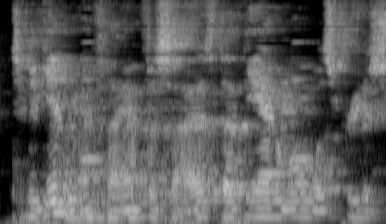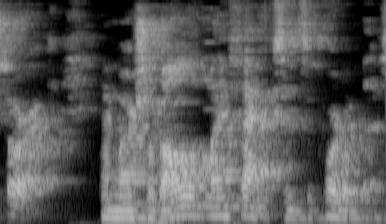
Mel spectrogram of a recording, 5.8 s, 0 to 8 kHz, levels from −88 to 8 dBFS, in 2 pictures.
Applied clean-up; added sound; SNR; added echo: classical method WPE with log-MMSE.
